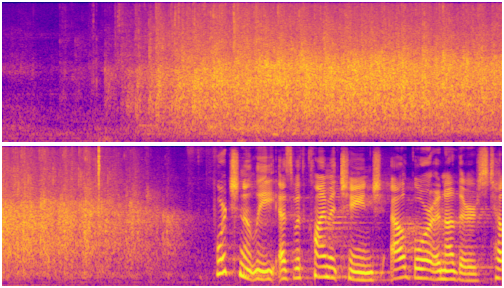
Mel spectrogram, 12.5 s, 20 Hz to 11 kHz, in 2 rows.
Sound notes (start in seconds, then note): 1.1 attendees applauding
